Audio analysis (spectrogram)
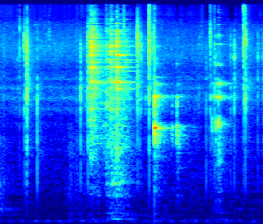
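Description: Whole cloves, a piece of cinnamon, fennel seeds and a torn bay leaf go into a hot pan with oil, giving a brief burst of sizzle among light metallic clinks and scrapes of a spoon against the pan.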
